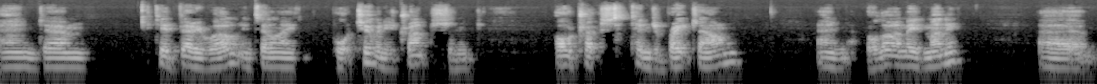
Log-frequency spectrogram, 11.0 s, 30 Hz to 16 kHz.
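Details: 82-year-old man, a few months after a mini stroke, in speech recovery; hesitant, non-fluent speech; the finding is non-fluent speech after a mini stroke.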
